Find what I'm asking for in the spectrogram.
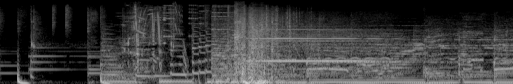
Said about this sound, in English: Why are you smashing up a perfectly good guitar?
